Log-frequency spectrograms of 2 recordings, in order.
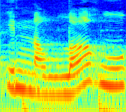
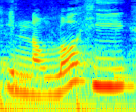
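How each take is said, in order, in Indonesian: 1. Kata ini diakhiri dengan vokal u. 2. Kata ini diakhiri dengan vokal i. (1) "tidak bisa dibaca innallahu" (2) "tidak bisa dibaca innallahi"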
